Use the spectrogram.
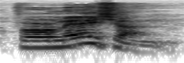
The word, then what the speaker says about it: formation: 올린말로 포메이션 이렇게 하지 말고 R 발음이 있으니까 혀가 유천장에 다 할까 말까 이런 느낌이에요. formation formation 예 foration foration 그리고 이제요 단어는 좀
